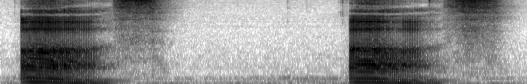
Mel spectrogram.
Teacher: Our mouth is just slightly open. My tongue is flat, but it's slightly raised from the bottom of my mouth. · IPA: /ɜː/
